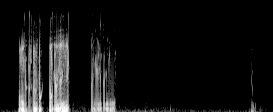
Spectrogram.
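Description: Loud, low gurgling rumbles in three bursts, then quiet with a faint late gurgle; hunger-related stomach growling, a normal gut sound.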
